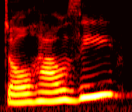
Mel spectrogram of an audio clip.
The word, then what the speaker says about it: Dalhousie: Dalhousie? It's spelled D-A-L-H-O-U-S-I-E. So Port Dalhousie.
